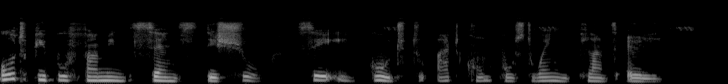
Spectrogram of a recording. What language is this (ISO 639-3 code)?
pcm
